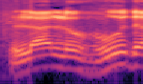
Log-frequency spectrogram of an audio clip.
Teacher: علینا للہدی، دال کے اوپر کھڑا زبر ہے، کھڑا زبر کو 1 الف کے برابر کھینچ کر پڑھیں گے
